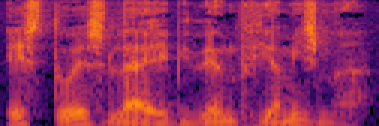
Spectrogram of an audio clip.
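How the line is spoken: Plain. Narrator (Spanish): dijo Dupin

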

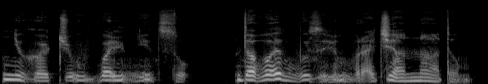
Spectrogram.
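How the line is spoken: Painful moan. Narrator (Russian): Вадик болезненно простонал

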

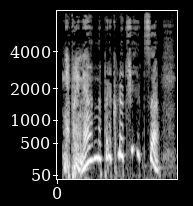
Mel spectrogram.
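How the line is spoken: Anguished exclamation. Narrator (Russian): воскликнул Исаак, ломая себе руки в смертельной тоске

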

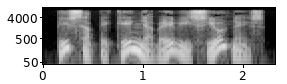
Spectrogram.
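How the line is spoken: Exclaimed. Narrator (Spanish): exclamó

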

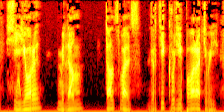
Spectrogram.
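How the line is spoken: Straining shout. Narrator (Russian): надрывался Янкель

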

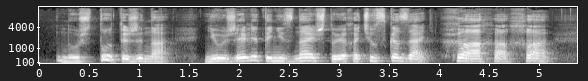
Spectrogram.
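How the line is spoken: Laughing man. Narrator (Russian): Снова засмеялся доктор

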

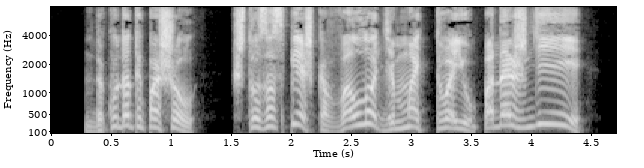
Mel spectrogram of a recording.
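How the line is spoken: Shouting after someone. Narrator (Russian): кричал мне вслед Шишаков

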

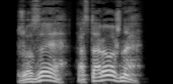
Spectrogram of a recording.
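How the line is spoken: Shouting. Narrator (Russian): крикнул я Жумельяку

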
